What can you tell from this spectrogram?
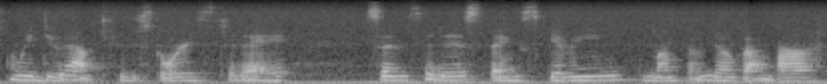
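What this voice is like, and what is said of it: Scratchy voice that cuts in and out. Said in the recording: “apologize for my voice. I still have a cough. And if it's a little scratchy or goes in and out”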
